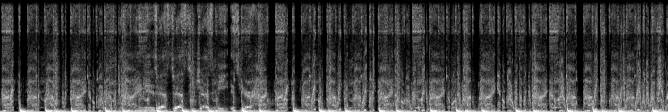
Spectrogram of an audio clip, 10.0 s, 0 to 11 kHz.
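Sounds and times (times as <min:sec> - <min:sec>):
hip hop beat: 0:00.0 - 0:10.0
record scratching: 0:00.0 - 0:10.0.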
